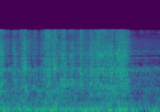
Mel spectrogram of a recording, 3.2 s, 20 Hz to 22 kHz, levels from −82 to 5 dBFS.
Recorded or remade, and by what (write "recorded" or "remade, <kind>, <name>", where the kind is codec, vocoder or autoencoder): remade, vocoder, HiFi-GAN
